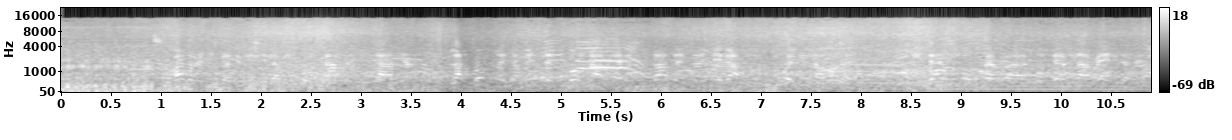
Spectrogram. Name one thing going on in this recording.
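A crowd of people chatters and calls out on a beach.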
